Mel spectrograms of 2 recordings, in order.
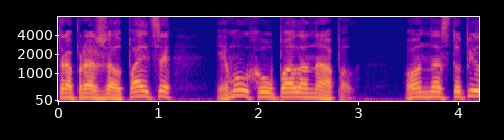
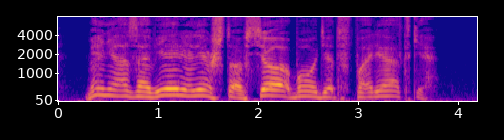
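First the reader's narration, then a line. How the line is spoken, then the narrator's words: Muttered. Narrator (Russian): пробормотал Варнер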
